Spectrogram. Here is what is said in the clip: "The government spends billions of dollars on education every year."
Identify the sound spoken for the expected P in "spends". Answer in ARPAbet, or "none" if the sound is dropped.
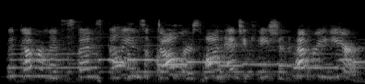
P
